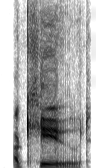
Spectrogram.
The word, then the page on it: acute: American English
